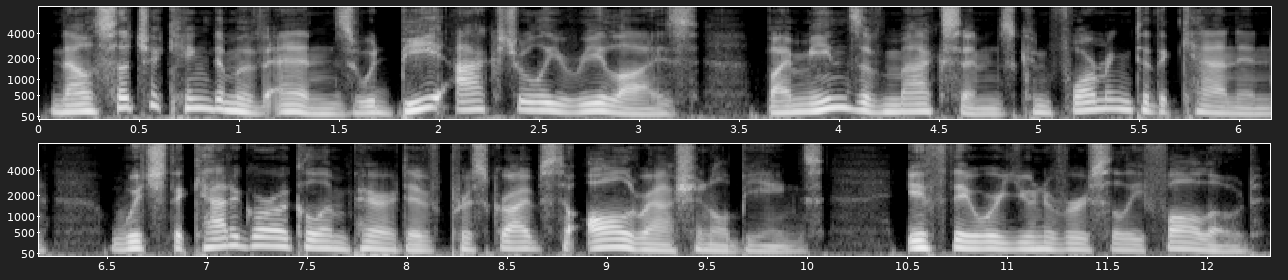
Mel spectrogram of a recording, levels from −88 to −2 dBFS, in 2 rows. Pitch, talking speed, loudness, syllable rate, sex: 135 Hz, 155 wpm, -18 LUFS, 5.4 syllables/s, male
